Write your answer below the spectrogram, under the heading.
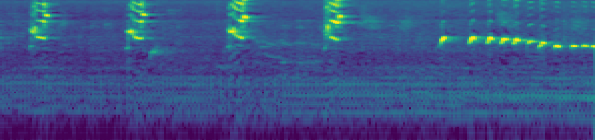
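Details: White-rumped shama singing in the morning, a song meant to draw in other birds: four harsh, rasping notes about a second apart, then a rapid run of clear whistled notes that steps gradually downward.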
